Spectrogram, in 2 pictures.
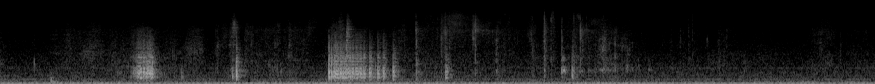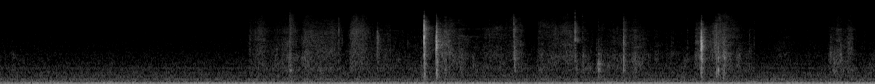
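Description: Things rustle and tap close by as they are handled.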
